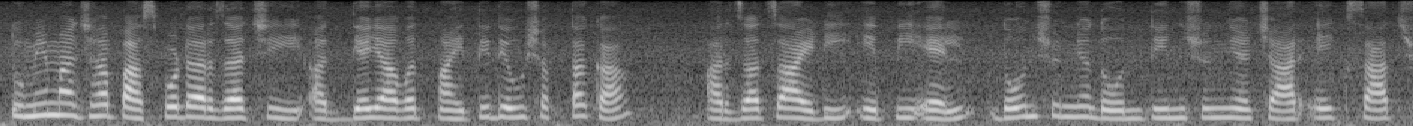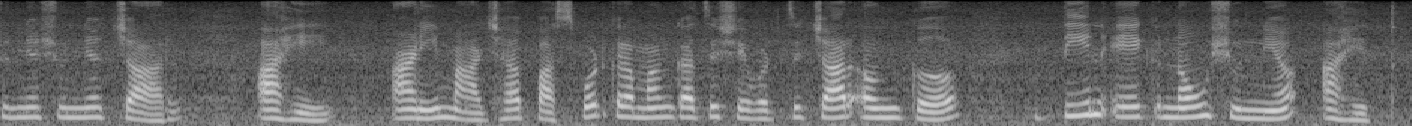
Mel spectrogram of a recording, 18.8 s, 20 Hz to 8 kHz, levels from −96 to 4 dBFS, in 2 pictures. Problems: constant background noise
